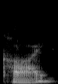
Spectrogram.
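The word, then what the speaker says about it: chi: The symbol of k square is k i square greek letter kai pronounced kai.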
